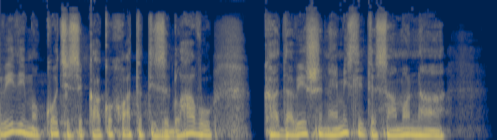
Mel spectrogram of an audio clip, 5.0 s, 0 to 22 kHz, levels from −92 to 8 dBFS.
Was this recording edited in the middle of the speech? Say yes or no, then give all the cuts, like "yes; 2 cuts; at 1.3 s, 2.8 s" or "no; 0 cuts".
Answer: no; 0 cuts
